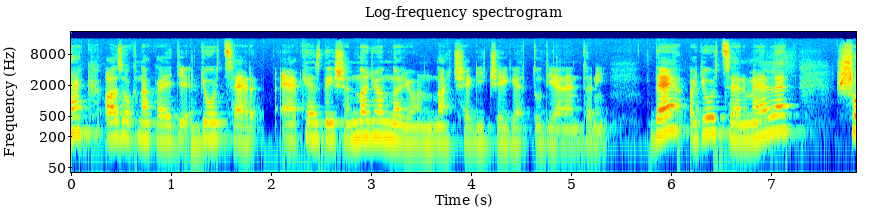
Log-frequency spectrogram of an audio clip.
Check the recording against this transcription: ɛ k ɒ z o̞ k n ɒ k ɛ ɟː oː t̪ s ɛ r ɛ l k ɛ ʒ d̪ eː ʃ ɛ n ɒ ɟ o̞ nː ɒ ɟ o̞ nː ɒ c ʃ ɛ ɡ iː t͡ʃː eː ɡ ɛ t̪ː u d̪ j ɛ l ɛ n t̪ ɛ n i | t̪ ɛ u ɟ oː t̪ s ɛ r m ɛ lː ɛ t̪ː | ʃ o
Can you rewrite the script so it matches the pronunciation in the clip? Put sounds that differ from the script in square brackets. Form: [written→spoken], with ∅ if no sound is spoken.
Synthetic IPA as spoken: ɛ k ɒ z o̞ k n ɒ k ɛ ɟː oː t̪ s ɛ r ɛ l k ɛ [ʒ→z] d̪ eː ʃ ɛ n ɒ ɟ o̞ nː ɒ ɟ o̞ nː ɒ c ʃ ɛ ɡ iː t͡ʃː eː ɡ ɛ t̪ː u d̪ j ɛ l ɛ n t̪ ɛ n i | [t̪→d̪] ɛ [u→ɒ] ɟ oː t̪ s ɛ r m ɛ lː ɛ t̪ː | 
